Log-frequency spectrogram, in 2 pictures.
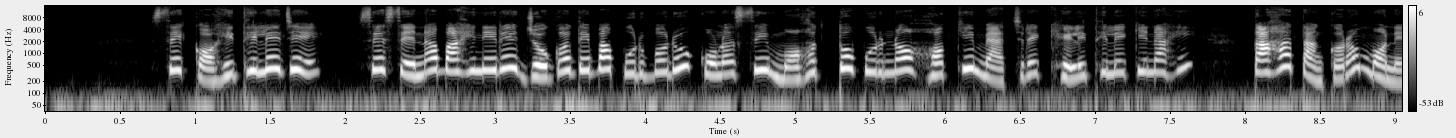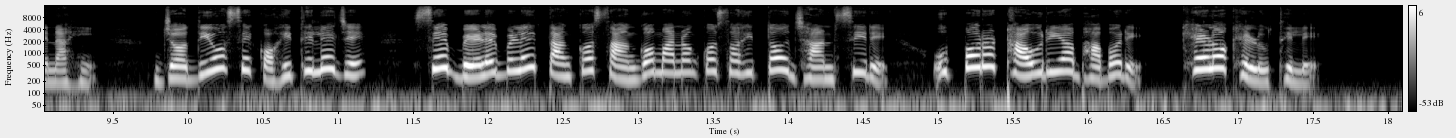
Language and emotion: Odia, neutral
